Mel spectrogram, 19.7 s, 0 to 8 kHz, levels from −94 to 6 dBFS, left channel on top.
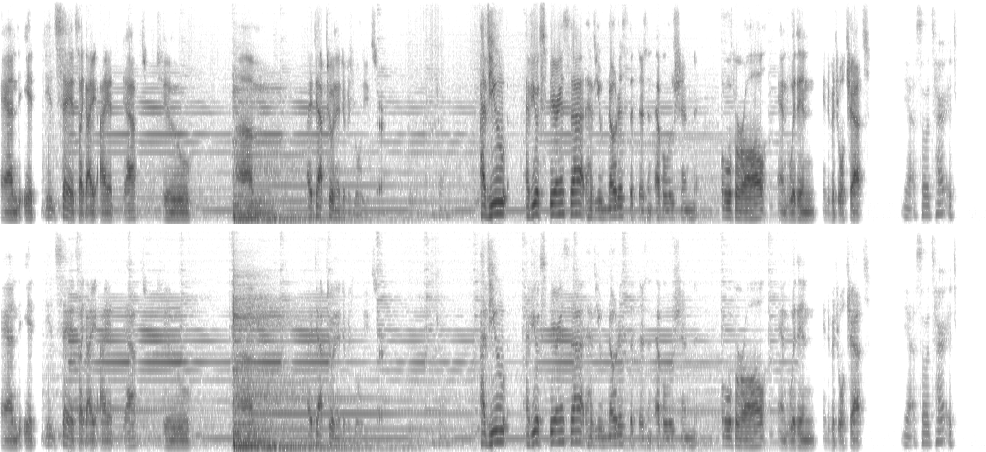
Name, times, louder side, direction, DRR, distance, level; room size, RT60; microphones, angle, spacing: voice 1, 0.0-2.7 3.2-3.8 4.7-5.5 6.1-7.7 9.6-10.2 10.5-13.9 14.4-17.2, left 5 dB, 65° left, 0.5 m, -30 dB
sound 1, 0.8-14.4, left 1 dB, 50° left, 1.0 m, -53 dB
sound 2, 1.3-16.0, right 6 dB, 45° right, 1.3 m, -44 dB
sound 3, 4.6-8.3, right 4 dB, 75° right, 0.6 m, -37 dB
voice 2, 8.6-9.0 18.0-19.1, equal, ahead, 0.4 m, -46 dB
7.4 x 2.8 x 5.7 m
head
